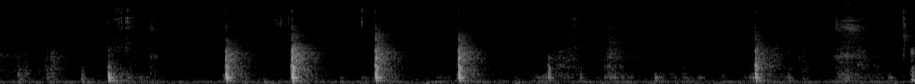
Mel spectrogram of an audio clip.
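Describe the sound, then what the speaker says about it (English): A knife chops a tomato on a cutting board in a home kitchen, a series of crisp, well-spaced thuds, some single and some in quick pairs, close and clear with no talk. "It's so much more pleasant to chop up a tomato than an onion."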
